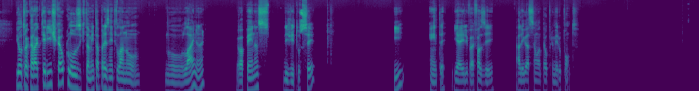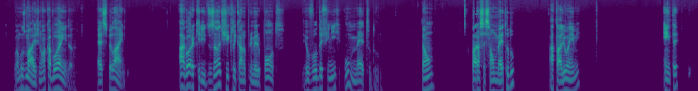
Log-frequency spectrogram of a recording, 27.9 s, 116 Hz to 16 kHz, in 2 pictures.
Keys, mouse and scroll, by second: 0.2 click, 0.7 click, 1.0 click, 2.9 click, 6.4 c, 8.5 KP_Enter, 14.5 Escape, 14.6 Escape, 14.8 Escape, 15.2-16.1 typing, 25.8 m, 27.1 KP_Enter.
